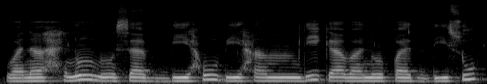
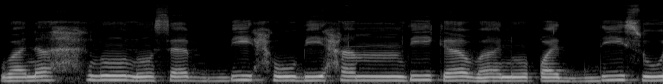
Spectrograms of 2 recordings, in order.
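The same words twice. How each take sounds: First: The u vowels are bounced out with a jerk. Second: The u vowels are said calmly and evenly. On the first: The speaker calls it wrong. "ऐसे नहीं पढ़ना।" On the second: The speaker calls it right. "हर पेश को आराम से आपने पढ़ना है"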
